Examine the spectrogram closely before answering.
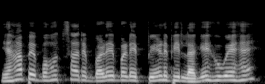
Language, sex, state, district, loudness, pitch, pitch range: Hindi, male, Uttar Pradesh, Lucknow, -18 LUFS, 195 Hz, 180-210 Hz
